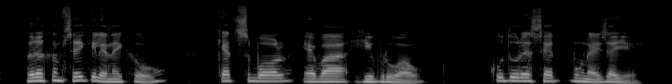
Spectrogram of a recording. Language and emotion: Bodo, neutral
